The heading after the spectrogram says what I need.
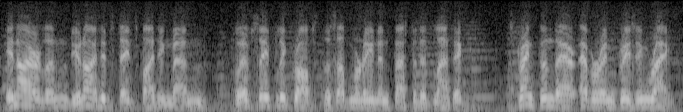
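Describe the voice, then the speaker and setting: A man's voice: fairly high pitch, fairly quick. Man narrating an old wartime newsreel. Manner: dramatic, emphatic announcer delivery. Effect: old newsreel soundtrack. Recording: dull lo-fi film soundtrack with loud music. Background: loud music.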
